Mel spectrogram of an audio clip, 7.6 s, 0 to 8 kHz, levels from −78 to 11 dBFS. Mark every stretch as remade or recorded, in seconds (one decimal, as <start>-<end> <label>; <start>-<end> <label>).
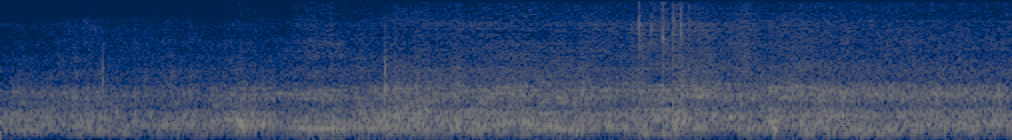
0.0-0.5 remade; 0.5-1.5 recorded; 1.5-6.1 remade; 6.1-7.6 recorded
